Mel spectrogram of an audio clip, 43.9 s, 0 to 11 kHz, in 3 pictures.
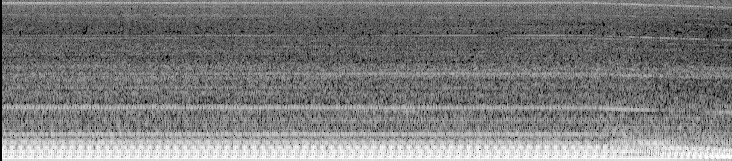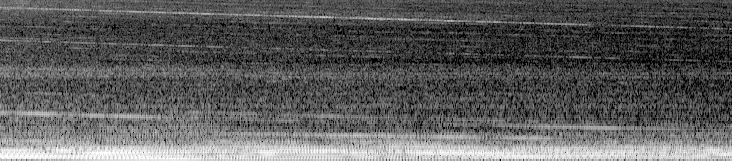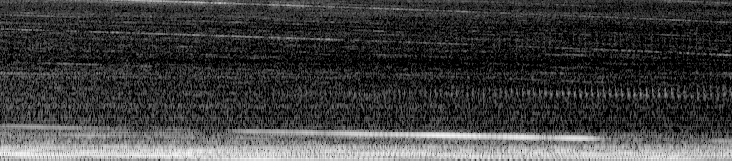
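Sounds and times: washing machine spinning: 0:00.0 - 0:43.9.

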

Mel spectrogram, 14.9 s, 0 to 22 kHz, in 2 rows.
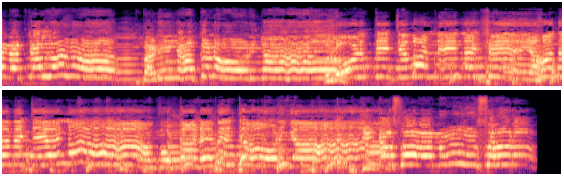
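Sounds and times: bowed string instrument: 0:00.0 - 0:14.3
men singing ornamented melody: 0:00.1 - 0:14.0
small hand drums: 0:04.1 - 0:13.4.

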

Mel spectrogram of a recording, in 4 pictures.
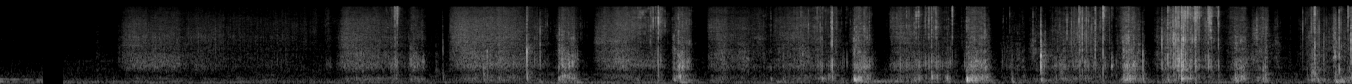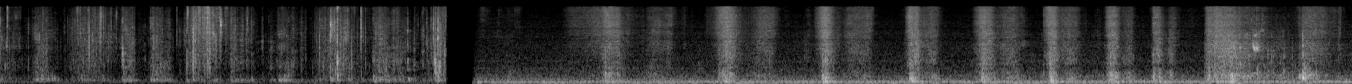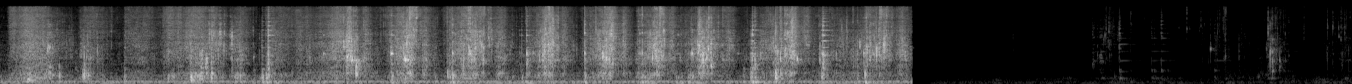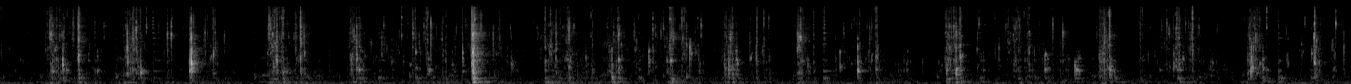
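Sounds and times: crunchy slime crackling: 0:01.2 - 0:18.0, 0:22.6 - 0:36.2
steady low hum: 0:18.3 - 0:36.2.

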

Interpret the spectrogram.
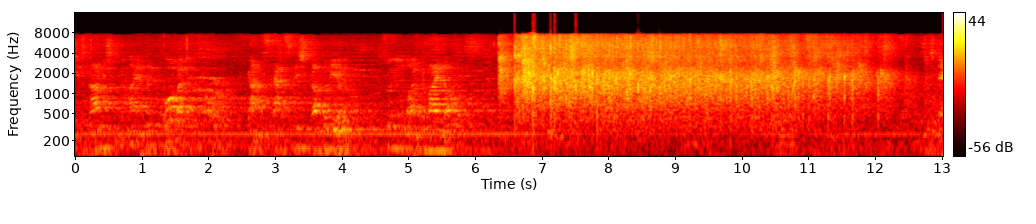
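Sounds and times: audience applauding: 0:06.3 - 0:12.7.

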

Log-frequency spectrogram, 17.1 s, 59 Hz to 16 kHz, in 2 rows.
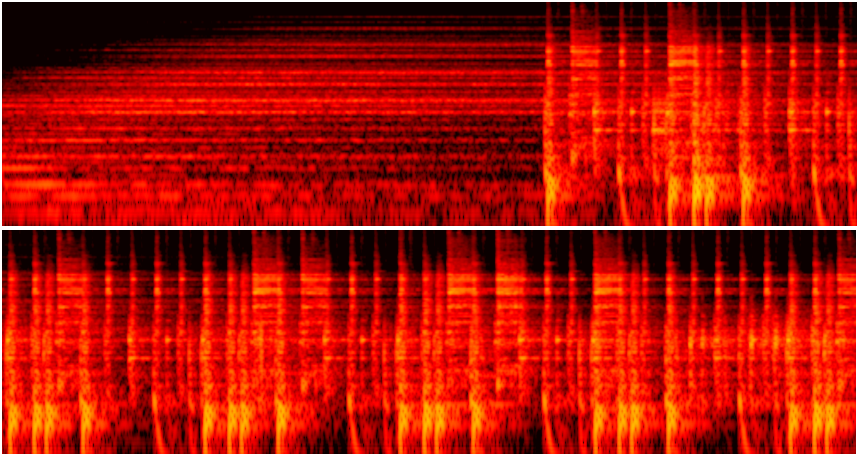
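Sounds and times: drum machine beat: 0:05.4 - 0:17.0.

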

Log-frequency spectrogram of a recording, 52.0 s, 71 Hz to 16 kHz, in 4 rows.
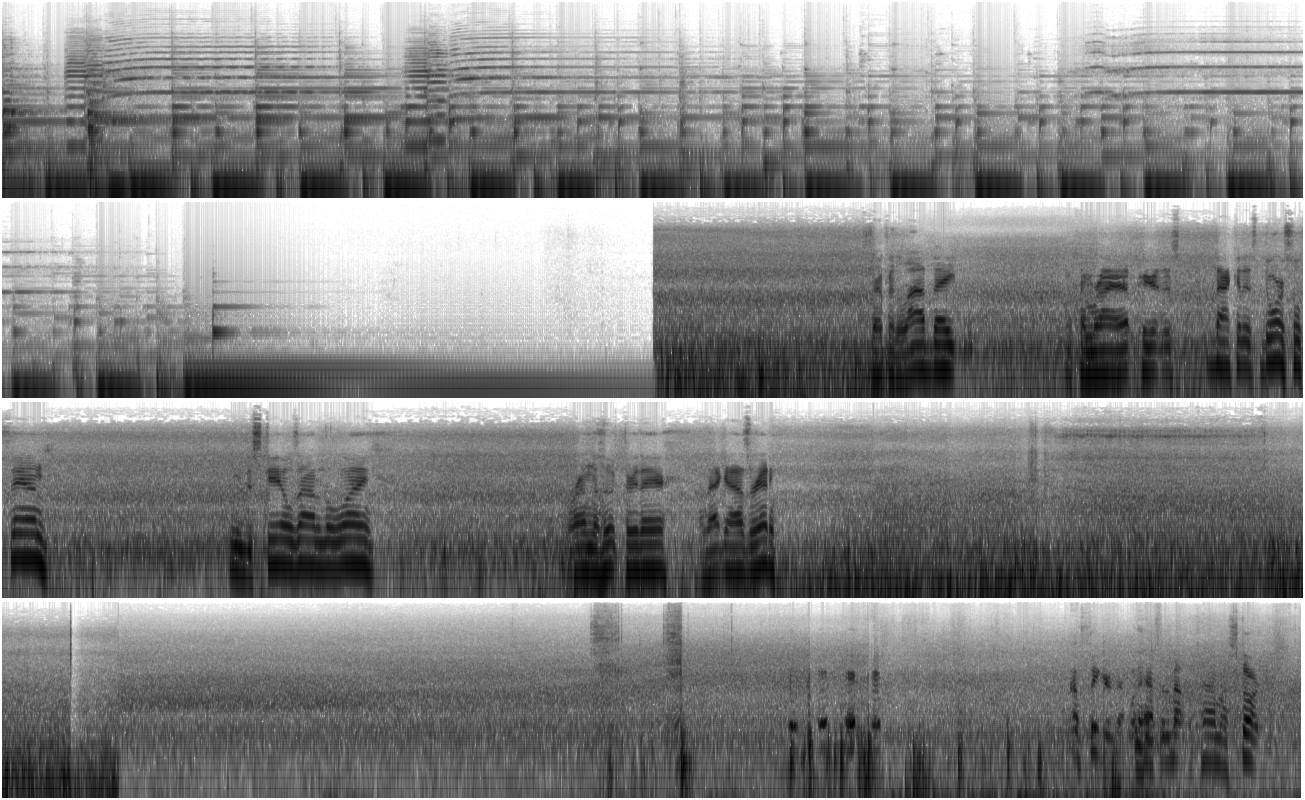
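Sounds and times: background music low note: 0:00.0 - 0:19.6
wind rumble on microphone: 0:19.2 - 0:52.0
steady rushing background noise: 0:19.5 - 0:52.0
steady hiss: 0:19.6 - 0:34.0, 0:40.1 - 0:52.0
camera handling noise: 0:44.9 - 0:46.0.

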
